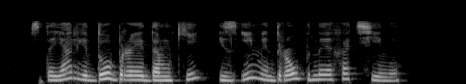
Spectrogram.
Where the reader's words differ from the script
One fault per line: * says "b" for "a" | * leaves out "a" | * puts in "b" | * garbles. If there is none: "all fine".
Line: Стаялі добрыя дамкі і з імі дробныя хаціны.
all fine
